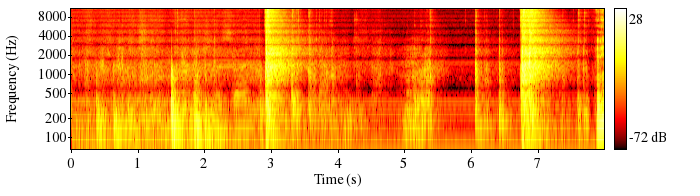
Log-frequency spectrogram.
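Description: Bostitch pneumatic coil nailer firing twice into an OSB subfloor sheet, about four seconds apart, each shot a sharp bang that trails off briefly. Before the first shot, a few lighter knocks come from the sheet being handled into place.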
